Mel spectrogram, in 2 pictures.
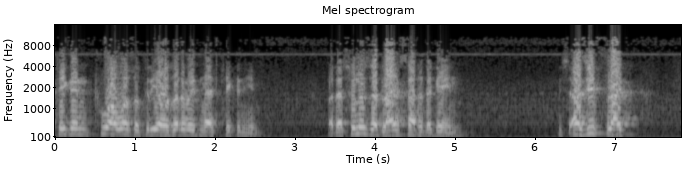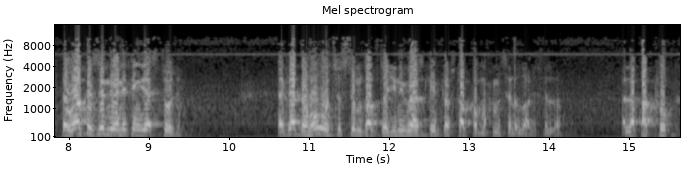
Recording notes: Jumuah lecture at Rockford Musalla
